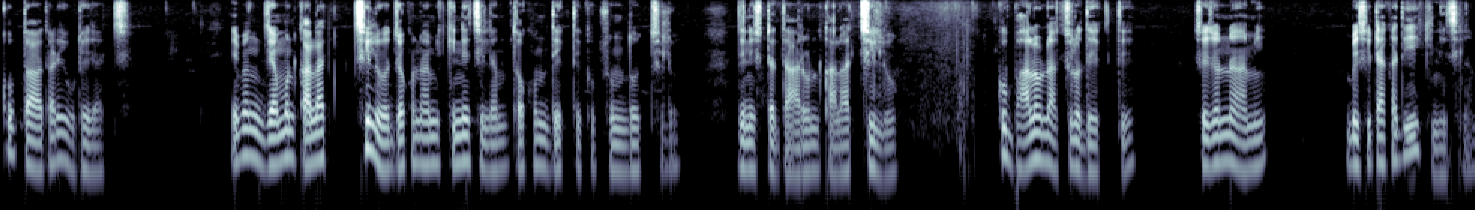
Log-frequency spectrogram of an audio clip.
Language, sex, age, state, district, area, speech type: Bengali, male, 30-45, West Bengal, North 24 Parganas, rural, spontaneous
